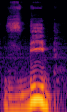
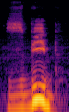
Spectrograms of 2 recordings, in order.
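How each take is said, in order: The two takes are said the same way.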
